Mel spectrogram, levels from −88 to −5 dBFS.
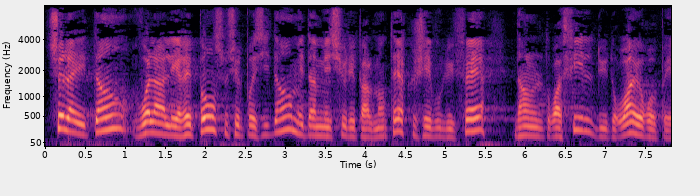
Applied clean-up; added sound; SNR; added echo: none; none; none; none.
